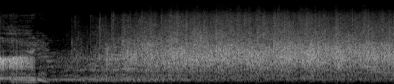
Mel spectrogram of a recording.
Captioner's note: applause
